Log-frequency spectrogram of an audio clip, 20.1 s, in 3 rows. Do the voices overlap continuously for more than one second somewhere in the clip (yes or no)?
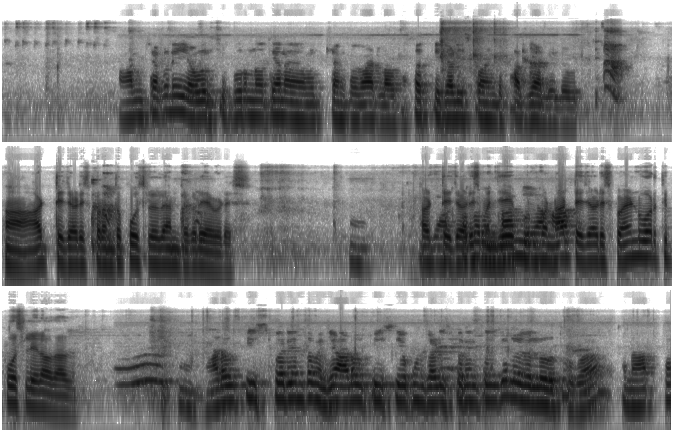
yes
